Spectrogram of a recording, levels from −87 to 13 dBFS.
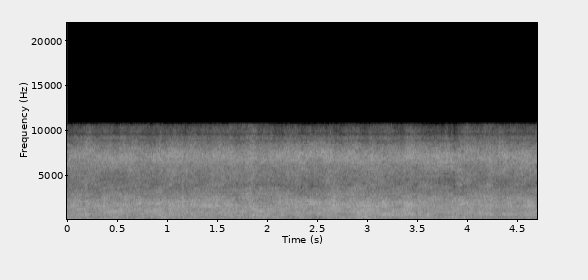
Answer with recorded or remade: remade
